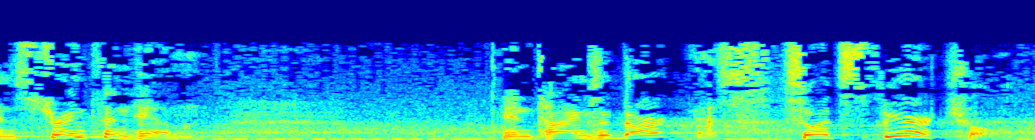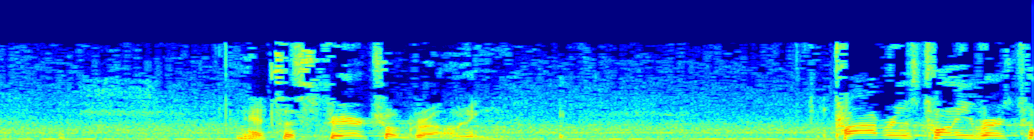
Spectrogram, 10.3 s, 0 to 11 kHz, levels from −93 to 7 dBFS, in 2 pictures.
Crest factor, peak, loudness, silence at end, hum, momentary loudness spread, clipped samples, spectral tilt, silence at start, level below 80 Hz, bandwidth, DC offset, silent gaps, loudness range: 20 dB; -6 dBFS; -25 LUFS; 0 s; none; 14 LU; under 0.1%; -3.5 dB/octave; 0 s; -56 dBFS; 8 kHz; under 0.1%; none; 3 LU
